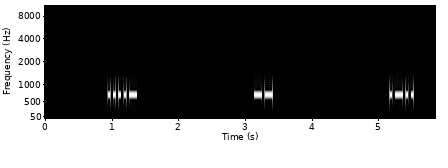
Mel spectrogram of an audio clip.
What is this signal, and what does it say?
Morse code, heard as a keyed tone, about 30 wpm, spaced as for 5 wpm, 700 Hz. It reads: 4ML
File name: Lesson 38e - Letter q - Three Characters 30wpm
